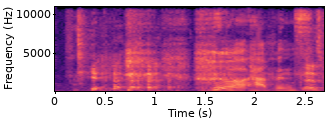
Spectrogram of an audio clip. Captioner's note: laughs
